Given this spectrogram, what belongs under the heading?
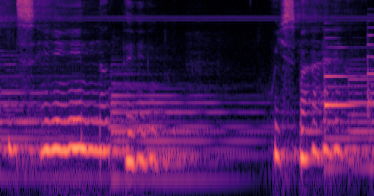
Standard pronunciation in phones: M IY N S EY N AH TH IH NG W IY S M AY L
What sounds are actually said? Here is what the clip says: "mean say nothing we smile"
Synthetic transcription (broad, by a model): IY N S EY N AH T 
